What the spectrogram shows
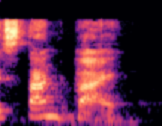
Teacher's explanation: When you say stand by, you have unintentionally, unconsciously deleted the da. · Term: elision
